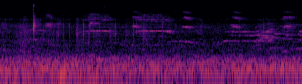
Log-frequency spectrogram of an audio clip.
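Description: Birds chirping: short, high calls and a few longer pitched ones, coming about once a second in the second half, over a low background hum.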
